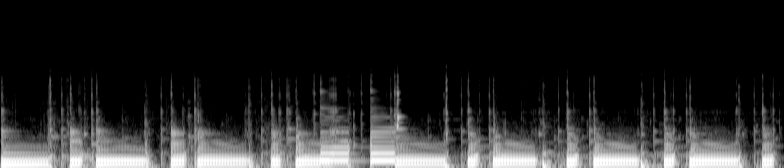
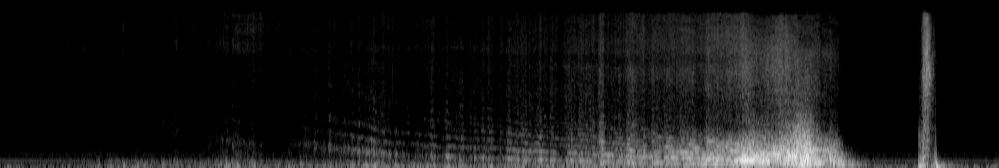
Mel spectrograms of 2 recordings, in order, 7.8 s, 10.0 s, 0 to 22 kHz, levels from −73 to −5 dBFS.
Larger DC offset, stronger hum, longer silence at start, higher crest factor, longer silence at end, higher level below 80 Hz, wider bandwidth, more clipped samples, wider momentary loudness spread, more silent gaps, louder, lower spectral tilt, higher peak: first, 0.8% vs under 0.1%; neither; second, 0 s vs 2.25 s; second, 10 dB vs 24 dB; second, 0.1 s vs 0.55 s; first, -14 dBFS vs -38 dBFS; second, 2.8 kHz vs 17 kHz; neither; second, 5 LU vs 29 LU; neither; first, -12 LUFS vs -24 LUFS; first, -13 dB/octave vs -6.5 dB/octave; first, 0 dBFS vs -6 dBFS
